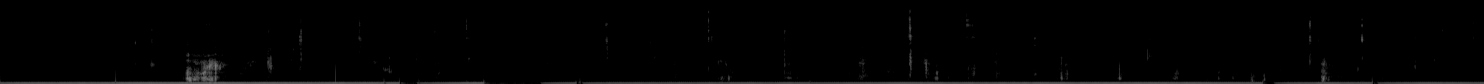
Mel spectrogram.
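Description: Close-up chewing of a person eating rice and meat by hand: wet smacks and clicks of the mouth, with a brief louder mouth sound about two seconds in. A steady low hum runs underneath and drops out briefly twice.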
